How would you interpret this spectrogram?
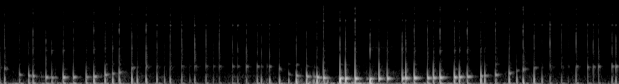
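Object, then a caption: Small glass jar with water. Fingernails tap and scratch the sides and bottom of a small hollow clear glass candy jar with a pink-and-white checked lid, partly filled with water. Rapid, uneven clicks with short, dry decay ride over a pitched resonance that glides down to about 270 Hz and back up twice as the water shifts.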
